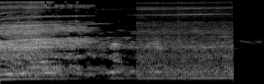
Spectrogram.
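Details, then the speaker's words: Mixer grinder that caught fire in use, burnt switch replaced and motor cleaned, tested before closing the cover: brief high-pitched motor whir spinning up and cutting off cleanly, no grinding or rattling; normal motor run after repair. "അടിപൊളിയായിട്ട് നമ്മുടെ mixie work ചെയ്യുന്നുണ്ട്"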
